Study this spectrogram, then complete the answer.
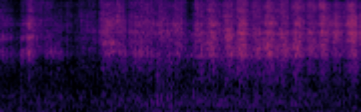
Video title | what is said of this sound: Kitting up Sparklers into long term storage | A little bit of a rattle.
